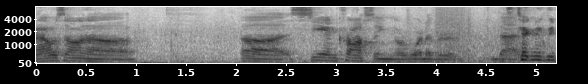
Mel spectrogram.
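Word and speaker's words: Seine Crossing: in the water i was on uh uh cn crossing or whatever that technically pronounced zen crossing zen crossing for uh in a rush level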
